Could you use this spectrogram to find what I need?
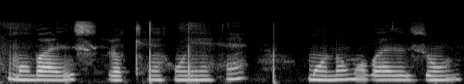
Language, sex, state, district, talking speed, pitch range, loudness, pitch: Hindi, male, Odisha, Nuapada, 105 wpm, 205-220 Hz, -19 LUFS, 210 Hz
